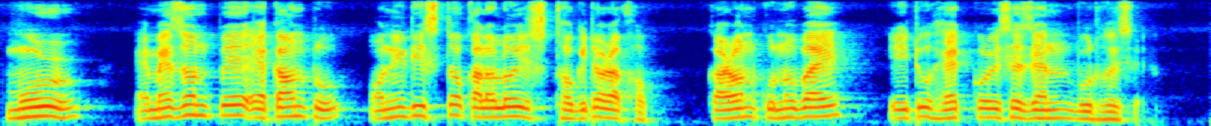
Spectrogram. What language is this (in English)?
Assamese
